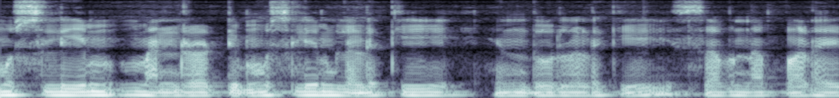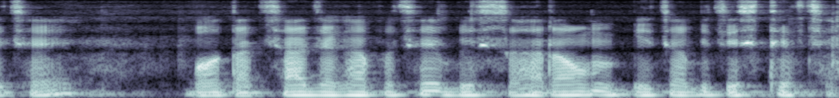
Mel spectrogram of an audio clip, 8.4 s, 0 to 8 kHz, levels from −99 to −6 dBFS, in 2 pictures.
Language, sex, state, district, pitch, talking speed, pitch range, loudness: Angika, male, Bihar, Bhagalpur, 100 Hz, 145 wpm, 90-105 Hz, -18 LUFS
